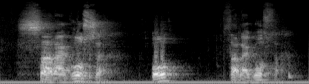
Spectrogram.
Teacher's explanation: su za, que viene siendo su sonido fricativo interdental sordo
